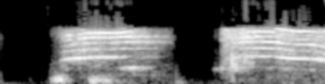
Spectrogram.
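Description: child screaming

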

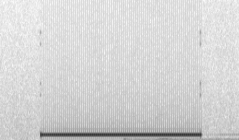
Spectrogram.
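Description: telephone dial tone

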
